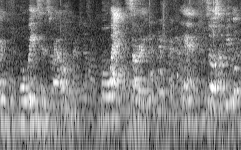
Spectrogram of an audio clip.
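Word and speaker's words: Moët: Moette. Sorry. Yeah. So, some people pronounce it as Muay, but unfortunately you're very wrong.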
